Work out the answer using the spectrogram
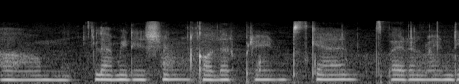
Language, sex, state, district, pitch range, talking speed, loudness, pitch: Odia, female, Odisha, Khordha, 215-225 Hz, 90 wpm, -22 LUFS, 220 Hz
